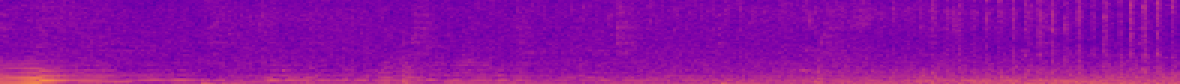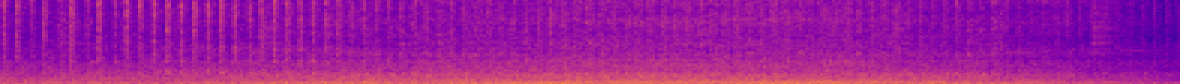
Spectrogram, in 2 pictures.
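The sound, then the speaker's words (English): A lawn mower engine runs steadily and loudly throughout in a Minnesota summer, a droning motor hum with a thin, high mosquito buzz layered over it, growing slightly fuller toward the end. No one speaks. “That's right, mosquitoes and lawnmowers.”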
